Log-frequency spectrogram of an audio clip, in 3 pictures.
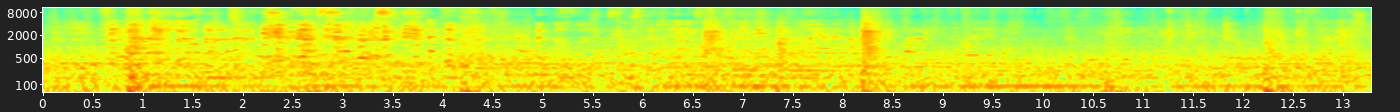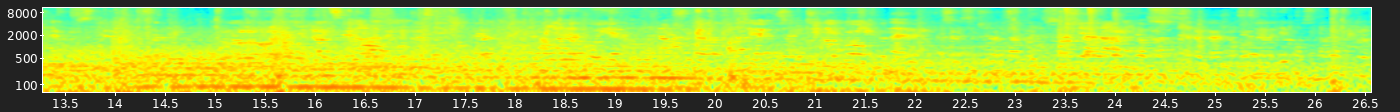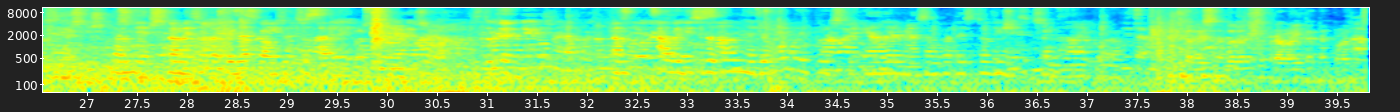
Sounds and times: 0.0s funicular 32.2s

